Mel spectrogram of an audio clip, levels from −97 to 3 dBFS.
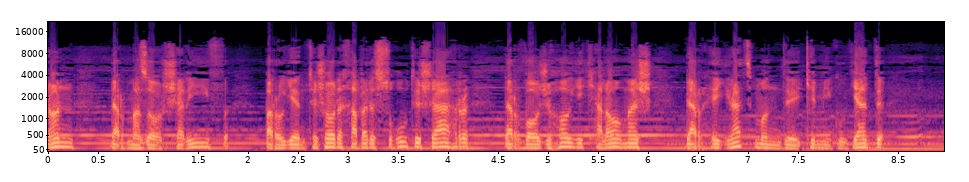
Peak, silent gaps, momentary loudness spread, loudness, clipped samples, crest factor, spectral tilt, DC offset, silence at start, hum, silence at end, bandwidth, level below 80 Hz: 0 dBFS; none; 7 LU; -15 LUFS; 0.3%; 14 dB; -5.5 dB/octave; under 0.1%; 0 s; none; 0 s; 13 kHz; -38 dBFS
